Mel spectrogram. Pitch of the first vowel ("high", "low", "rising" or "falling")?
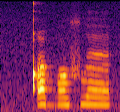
low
